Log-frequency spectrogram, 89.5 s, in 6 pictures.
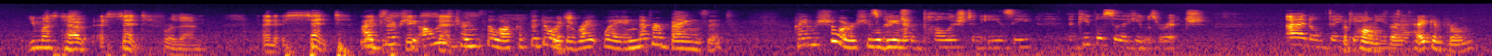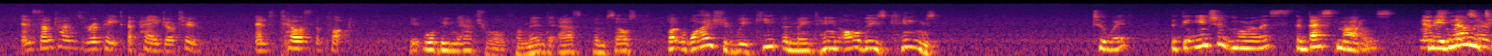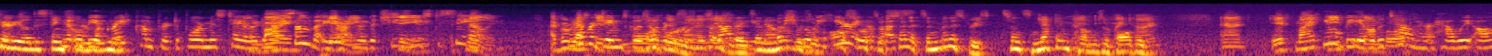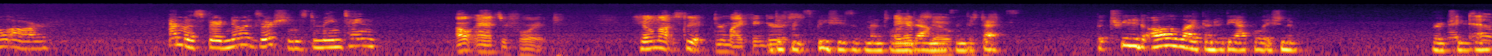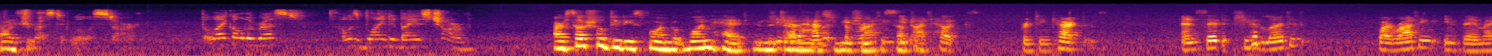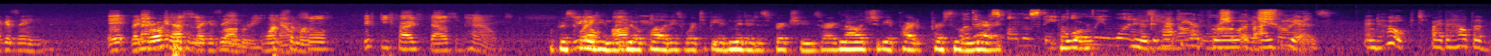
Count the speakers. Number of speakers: six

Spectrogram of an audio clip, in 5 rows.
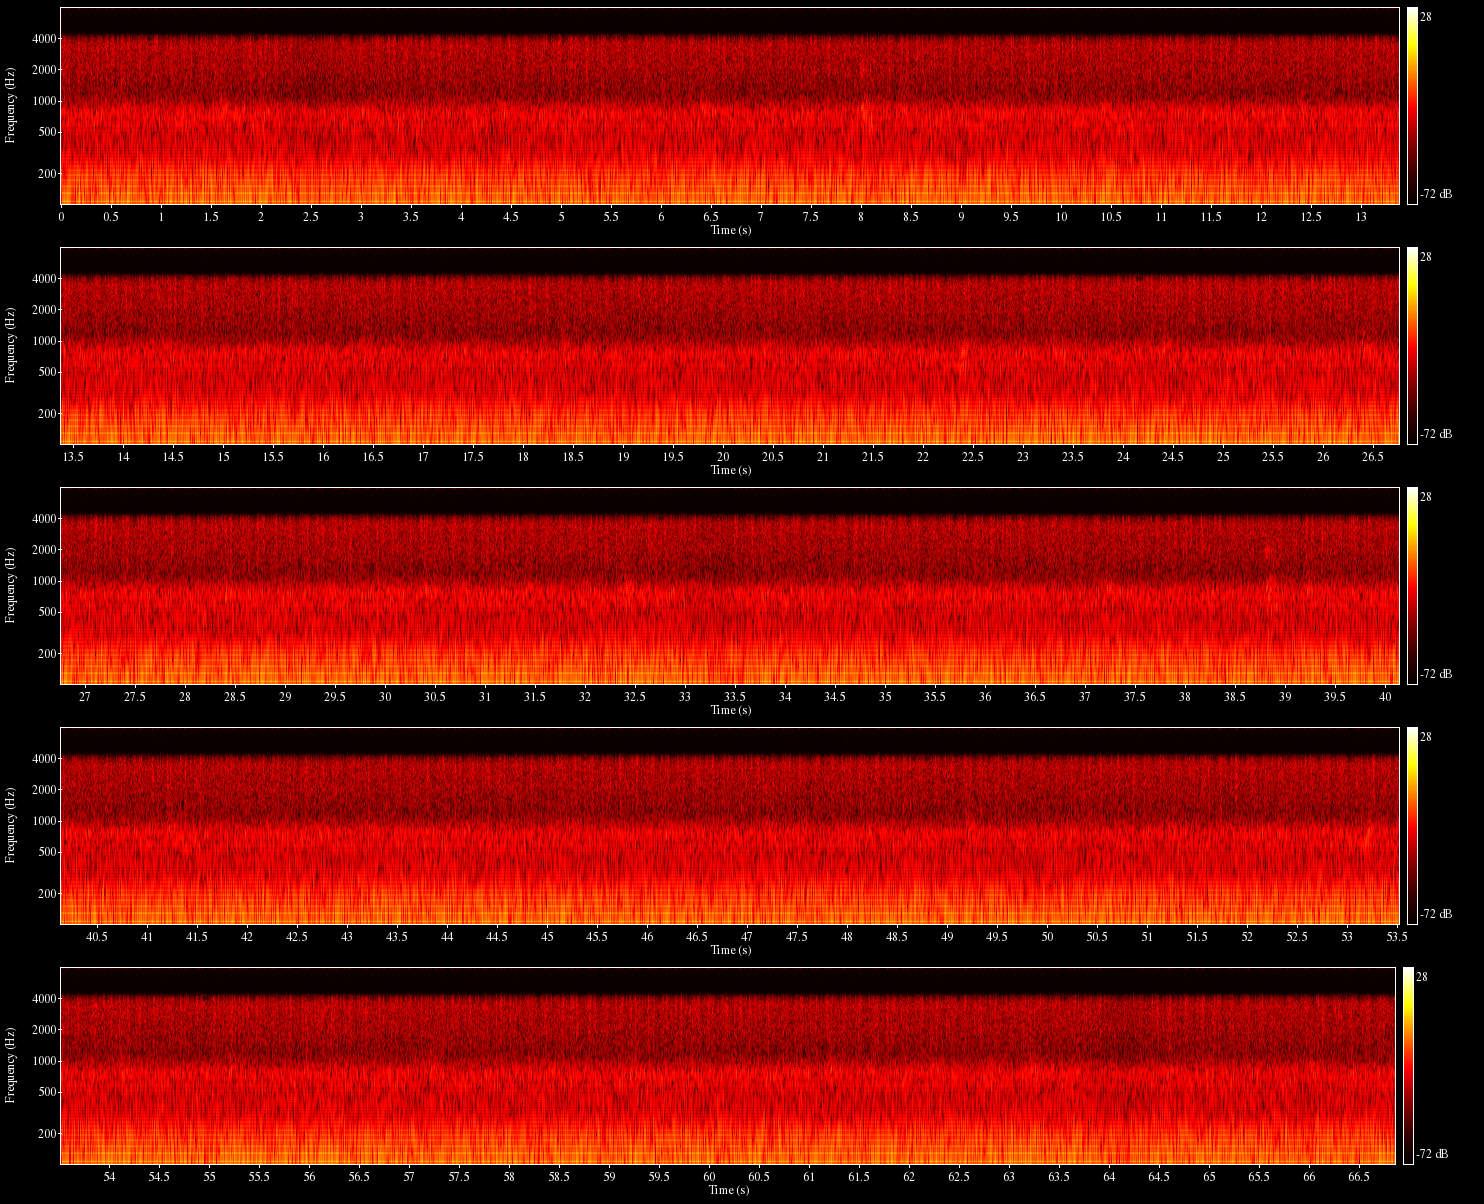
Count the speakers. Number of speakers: zero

